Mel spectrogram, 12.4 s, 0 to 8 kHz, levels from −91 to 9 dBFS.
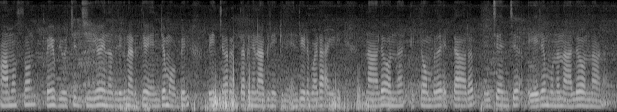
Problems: constant background noise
